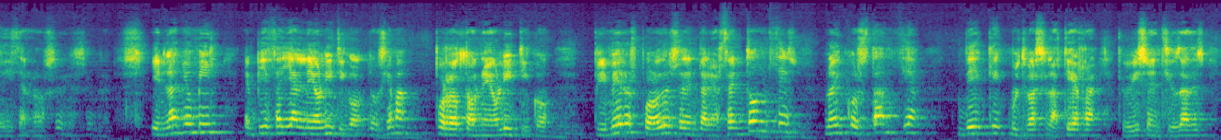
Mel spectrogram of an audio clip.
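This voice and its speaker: A man's voice: a little high, a bit bright. A man giving a classroom lecture on the Bible, explaining at a map and tagging his sentences with "¿eh?" and "¿no?". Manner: explains at a map, with constant "¿eh?" and "¿no?" tags. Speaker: Bible teacher. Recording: echoey room, faint ambient noise.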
